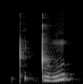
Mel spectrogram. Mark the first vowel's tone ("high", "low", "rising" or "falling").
high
